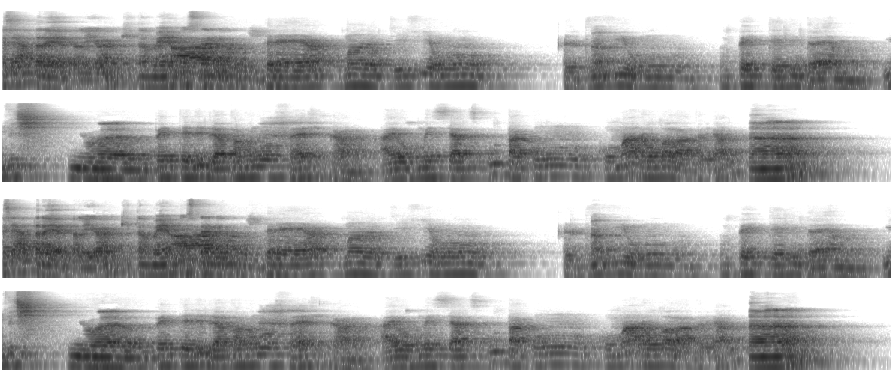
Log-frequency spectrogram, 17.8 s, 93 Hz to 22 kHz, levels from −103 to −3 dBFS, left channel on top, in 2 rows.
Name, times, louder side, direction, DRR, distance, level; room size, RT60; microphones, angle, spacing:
voice 1, 0.0-2.2 5.9-6.0 8.8-10.3 11.6-11.7 16.4-16.9, right 1 dB, 55° right, 0 dB, 0.5 m, -26 dB
voice 2, 1.7-4.8 5.6-6.9 7.2-8.6 10.2-16.2, left 1 dB, 15° left, -1 dB, 0.3 m, -30 dB
2.8 x 2.1 x 3.2 m, 1.1 s
head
